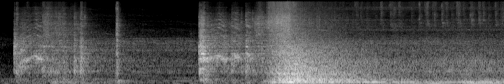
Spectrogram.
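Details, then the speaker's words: 1969 Chevrolet Chevelle V8 with a newly installed FST Billet X-treme carburetor, first cold fire-up: a few short cranks, then it catches cleanly and settles into a smooth, steady idle, slightly high; normal start. "so that was a really nice first start for a motor that has no fuel in it and that was the first fire up"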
